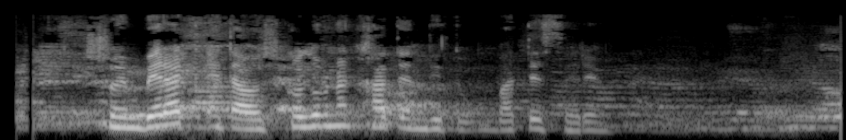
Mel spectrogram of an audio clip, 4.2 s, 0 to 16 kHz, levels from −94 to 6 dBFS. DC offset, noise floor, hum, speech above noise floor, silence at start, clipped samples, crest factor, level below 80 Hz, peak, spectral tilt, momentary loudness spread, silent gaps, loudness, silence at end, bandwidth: under 0.1%; -49 dBFS; none; 28 dB; 0.1 s; under 0.1%; 20 dB; -74 dBFS; -2 dBFS; -3.5 dB/octave; 24 LU; none; -20 LUFS; 0 s; 11.5 kHz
